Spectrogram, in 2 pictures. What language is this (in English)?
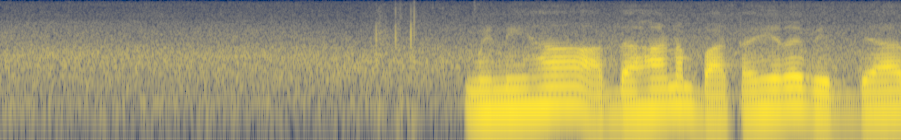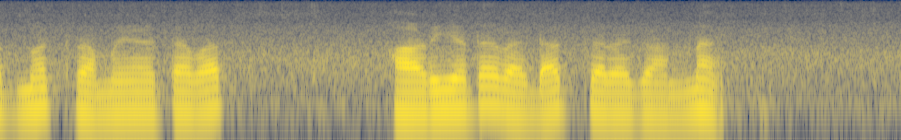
Sinhala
